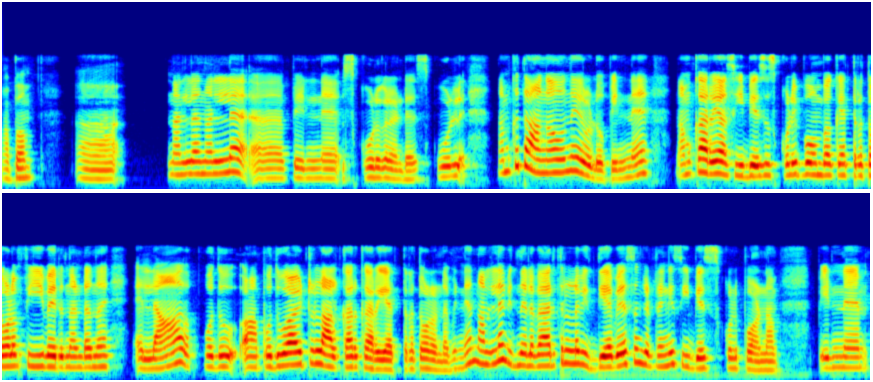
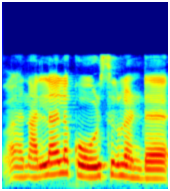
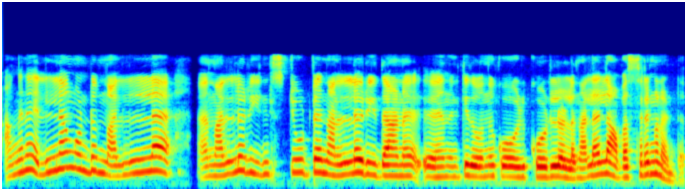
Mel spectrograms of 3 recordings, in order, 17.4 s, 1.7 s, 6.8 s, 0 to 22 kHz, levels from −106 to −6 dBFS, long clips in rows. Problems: none marked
